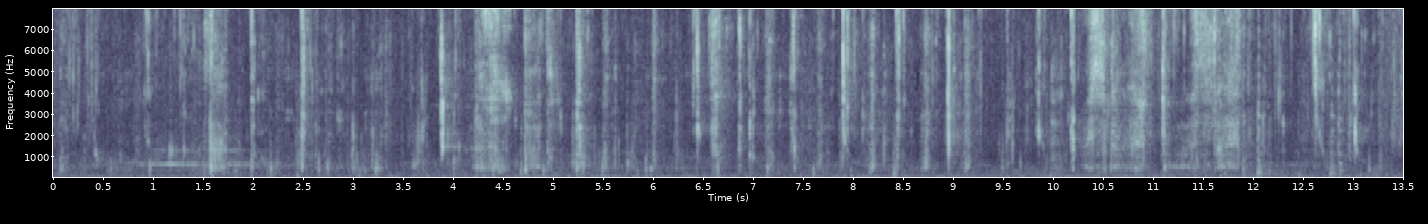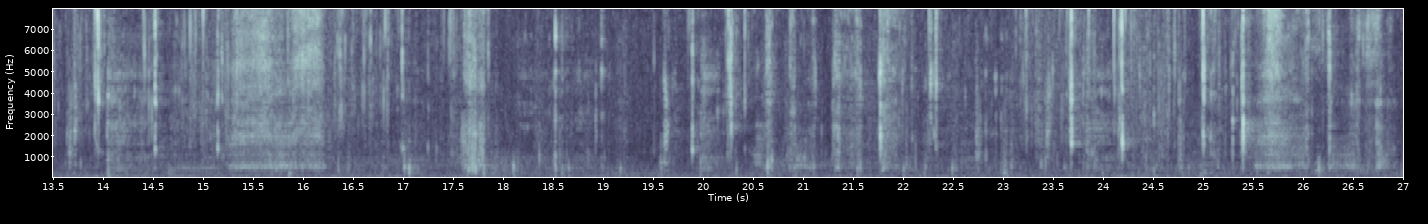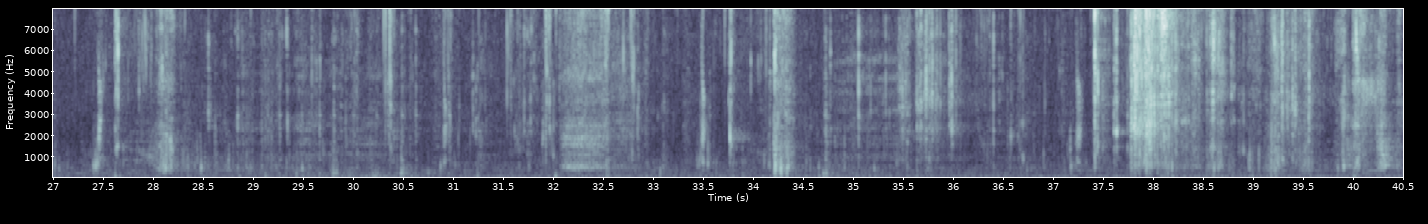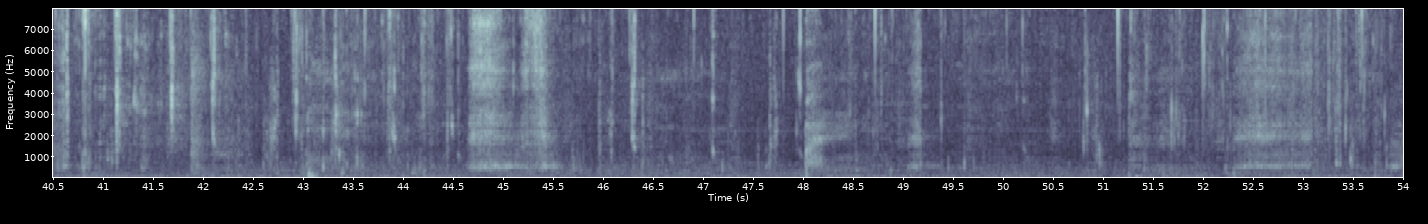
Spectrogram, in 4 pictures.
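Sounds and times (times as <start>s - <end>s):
chewing with wet clicks: 0.0s - 54.0s
crunching of crisp food: 0.0s - 54.0s.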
